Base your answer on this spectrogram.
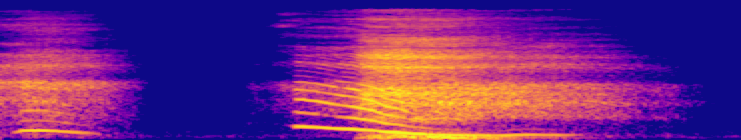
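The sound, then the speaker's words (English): A deep breath drawn in and slowly let out: a short breath, a brief pause, then a long voiced sigh that falls in pitch and fades away. No speech. “This is your reminder number two to take a deep breath.”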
